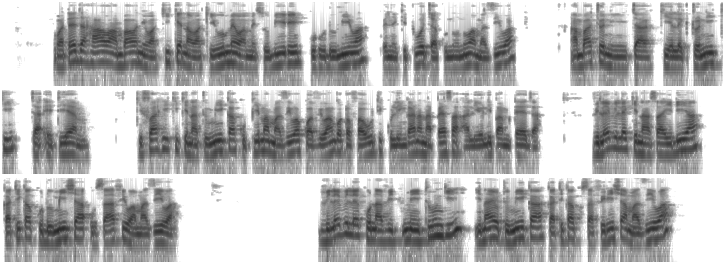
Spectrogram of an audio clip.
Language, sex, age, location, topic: Swahili, male, 25-35, Kisumu, finance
